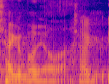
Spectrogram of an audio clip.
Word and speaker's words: Tagovailoa: How do you say it? Tagovailoa. – Tagovailoa.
